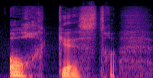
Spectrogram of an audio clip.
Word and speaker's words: orchestre: d'habitude la première chose c'est orchestre souvenez vous c'est bizarre mais il existe il existe certes un mot qu'on écrit chat mais qu'on prononce que y'a pas beaucoup c'est vraiment une minorité mais ici c'est un exemple orchestre on l'écrit or chestres donc au rch str d'accord un autre exemple ce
